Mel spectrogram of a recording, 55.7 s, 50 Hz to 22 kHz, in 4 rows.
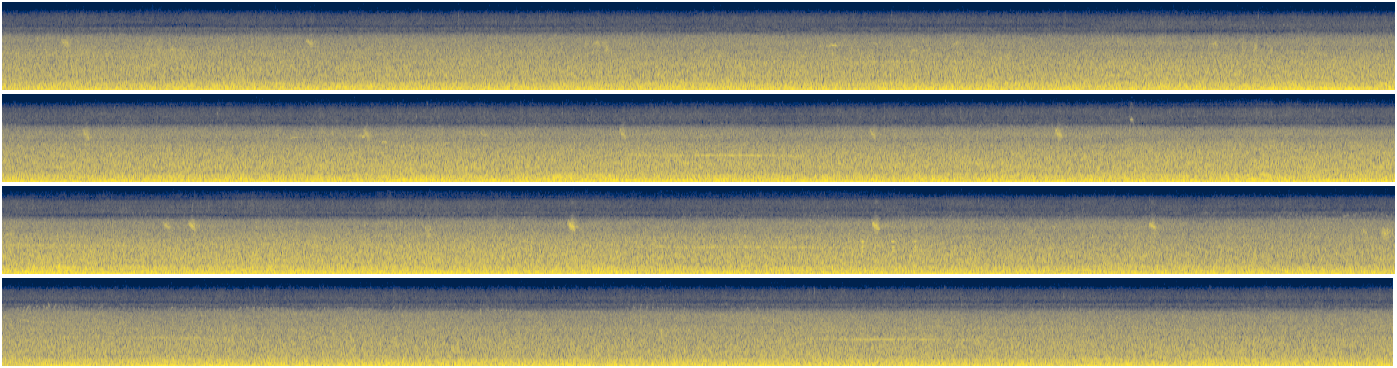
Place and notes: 太麻里溪, Xitou, Taimali Township - On the river bank
On the river bank, Chicken crowing, Stream sound, Bird call
Binaural recordings, Sony PCM D100+ Soundman OKM II
Taimali Township, Taitung County, Taiwan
